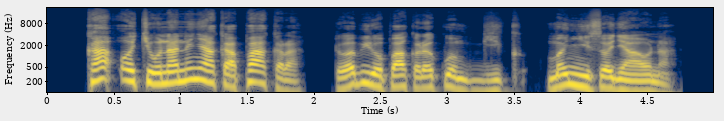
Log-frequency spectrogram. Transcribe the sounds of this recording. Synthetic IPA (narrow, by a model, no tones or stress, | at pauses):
kaʔɔt͡ʃʊnanɪɲakapakɾa̰ | tobabiɾopakɾakwomɡik | maɲisoɲaɔna̰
